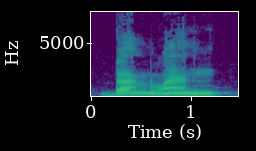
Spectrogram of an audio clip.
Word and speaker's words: bamlanivimab: Additional good news, FDA has allocated 4,600 doses of the therapeutic bamlanivimab. How do you pronounce that, doctor?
